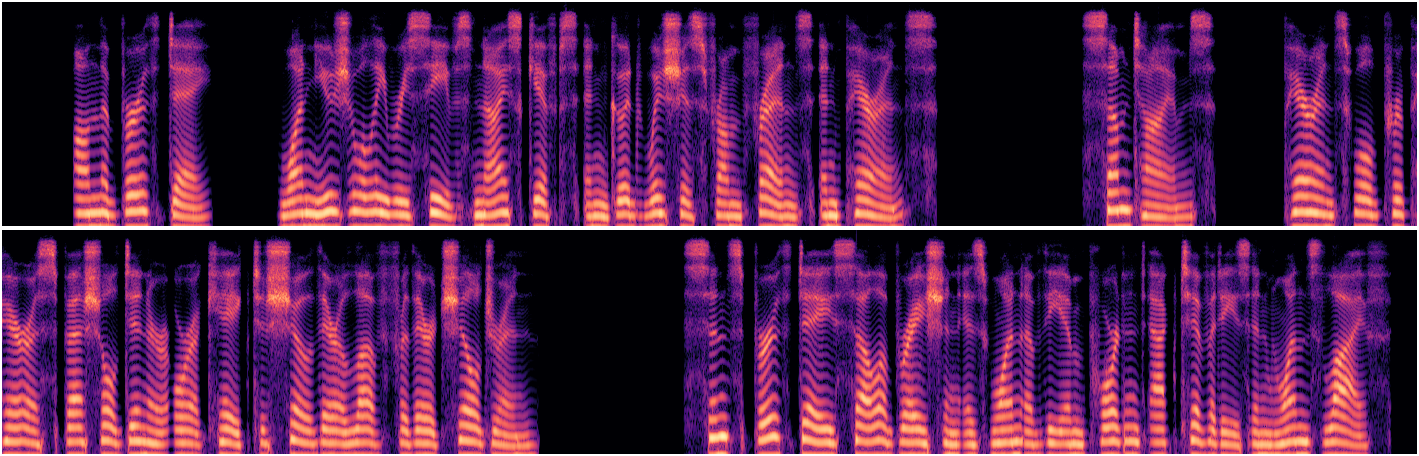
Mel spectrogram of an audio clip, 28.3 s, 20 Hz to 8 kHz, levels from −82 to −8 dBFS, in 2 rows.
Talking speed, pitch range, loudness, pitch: 95 wpm, 155-195 Hz, -21 LUFS, 175 Hz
